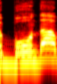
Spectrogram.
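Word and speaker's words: Bodin: France में होता है फ्रांसी लोगों के नाम का उच्चारण जा रहा था नाक से होता है तो यह बोंदा बोलते हैं लिखते बोदिन मितवा फ्रांसवा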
